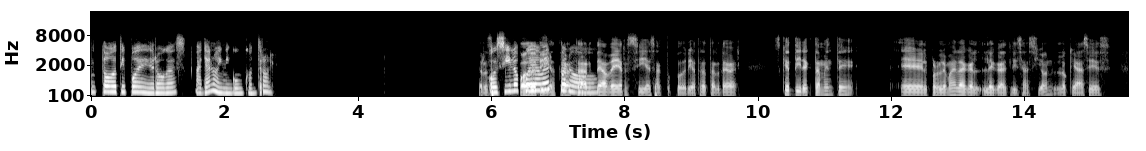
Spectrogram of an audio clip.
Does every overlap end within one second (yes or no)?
no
